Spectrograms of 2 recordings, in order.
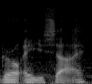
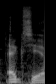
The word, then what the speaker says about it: Exia: gratuitous, video tomorrow showcasing my girl Ausai, or Exia, if you want me to say it correctly, but yeah, they're gonna be great.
